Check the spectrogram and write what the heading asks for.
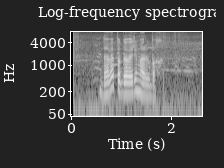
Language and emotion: Russian, neutral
